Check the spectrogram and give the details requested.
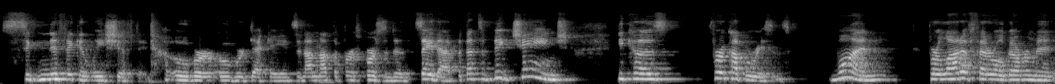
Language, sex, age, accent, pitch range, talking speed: English, female, 30-49, American, 190-240 Hz, 175 wpm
